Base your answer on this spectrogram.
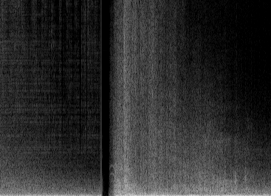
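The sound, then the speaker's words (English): Cinematic hit sound effects layered with fire sounds: a loud, dense roaring rumble cuts out briefly. A heavy booming impact then bursts in and trails into a sustained roaring fire texture. “I'm going to add the Boom Library Cinematic Hits. It has some awesome fire sounds. So I'm going to put a couple of banks.”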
